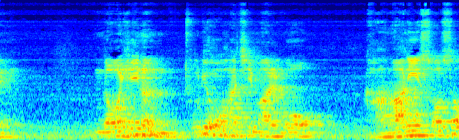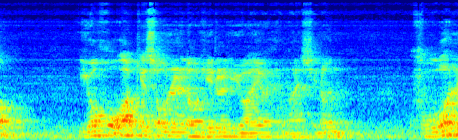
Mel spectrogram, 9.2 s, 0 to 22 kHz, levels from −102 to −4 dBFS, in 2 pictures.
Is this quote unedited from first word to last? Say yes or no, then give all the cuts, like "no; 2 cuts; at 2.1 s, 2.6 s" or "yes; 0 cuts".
yes; 0 cuts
